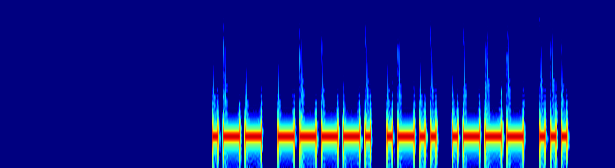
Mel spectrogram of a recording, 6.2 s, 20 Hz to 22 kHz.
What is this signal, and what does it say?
Morse code, heard as a keyed tone, about 22 wpm, 700 Hz. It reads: W9LJS
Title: USA Call Signs - 5 Characters - Repeated 3x - 22wpm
